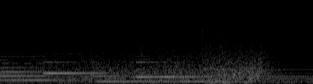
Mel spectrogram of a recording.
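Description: Ocean waves wash in and recede in a steady, continuous rush, with a soft surge swelling and fading near the end, alongside faint sustained tonal hums and no voices.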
